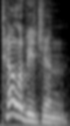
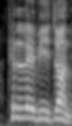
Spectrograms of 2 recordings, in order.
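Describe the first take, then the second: First: One syllable is stressed above the others. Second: All syllables have the same pitch and length. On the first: It is the foreign-language English way of saying it. "이것은 외국어식 발음이 되는 거죠" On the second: It is the Korean loanword way of saying it. "모두가 똑같은 높이와 똑같은 길이로 발음을 함을 알 수가 있습니다. 이것이 외래어식 발음이고요"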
